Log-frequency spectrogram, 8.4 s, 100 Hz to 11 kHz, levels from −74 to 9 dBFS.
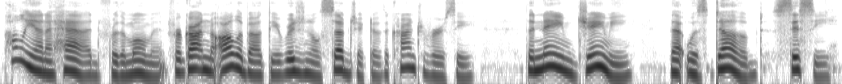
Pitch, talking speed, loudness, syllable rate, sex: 200 Hz, 140 wpm, -17 LUFS, 5.1 syllables/s, female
